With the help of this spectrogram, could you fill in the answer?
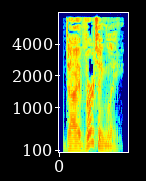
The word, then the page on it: divertingly: British English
